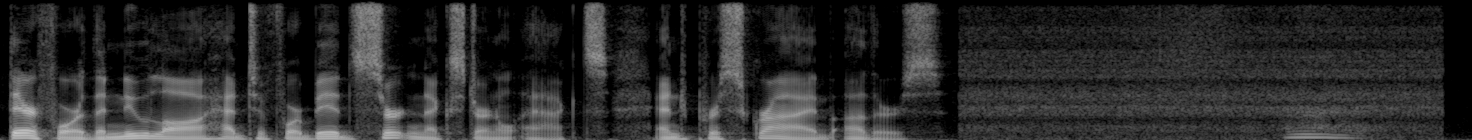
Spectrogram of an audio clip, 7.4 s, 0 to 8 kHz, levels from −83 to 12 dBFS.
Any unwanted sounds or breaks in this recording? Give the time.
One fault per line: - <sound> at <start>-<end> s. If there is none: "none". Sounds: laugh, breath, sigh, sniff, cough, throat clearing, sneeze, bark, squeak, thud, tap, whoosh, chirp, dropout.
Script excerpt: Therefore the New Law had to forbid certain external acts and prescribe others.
- sigh at 5.6-7.0 s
